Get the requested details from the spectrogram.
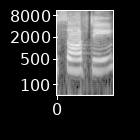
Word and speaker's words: Softe: It's Dave Softy, and it is the Metal Meltdown show. – Yeah, what is the last name again? Spell it. – S-O-F-T-E. – Oh, Softy, like Mr. Softy the ice cream.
